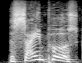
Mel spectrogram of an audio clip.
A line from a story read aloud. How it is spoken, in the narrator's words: cried Sorrel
